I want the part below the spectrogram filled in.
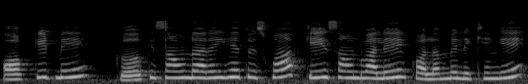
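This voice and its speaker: A woman's voice: sits high, dark tone, highs cut off. A woman teacher with an Indian accent, taking children through an English lesson and switching between English and Hindi as she explains. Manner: slow, deliberate reading aloud for kids.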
